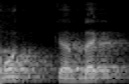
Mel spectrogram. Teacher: سے ملانا، با کو پھر کاف سے ملا دیں گے وقفاً، کاف ساکن ہے اب وقف کرتے ہوئے اس لیے اس پہ ہمس ہوگا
